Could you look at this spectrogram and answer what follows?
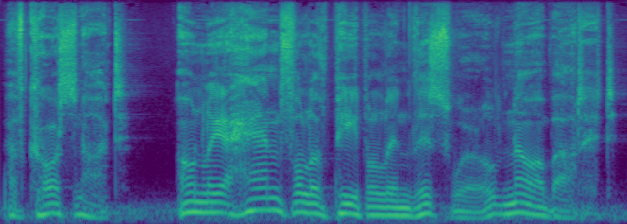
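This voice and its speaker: An actor playing an old alchemist hermit in a video game, courteous and knowing, with measured, formal, cryptic delivery. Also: male voice, on the low side, animated, slight background noise. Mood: instructive. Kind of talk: video game cutscene voice acting.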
